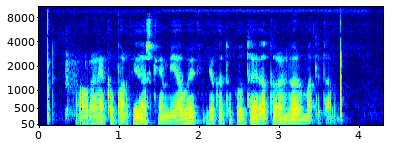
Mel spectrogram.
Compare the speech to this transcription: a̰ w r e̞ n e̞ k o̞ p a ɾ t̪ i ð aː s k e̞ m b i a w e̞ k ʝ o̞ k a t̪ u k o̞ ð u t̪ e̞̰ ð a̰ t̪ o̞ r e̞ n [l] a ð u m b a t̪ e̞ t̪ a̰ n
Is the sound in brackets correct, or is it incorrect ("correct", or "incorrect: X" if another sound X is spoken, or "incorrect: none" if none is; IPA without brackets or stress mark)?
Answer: correct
